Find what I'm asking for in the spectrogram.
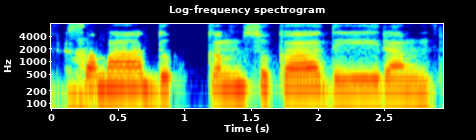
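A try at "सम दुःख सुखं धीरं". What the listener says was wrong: ಅಲ್ಲಿ ದುಃಖಂ ಇಲ್ಲ ಸಮ ದುಃಖ ಸುಖಂ ಧೀರಂ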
